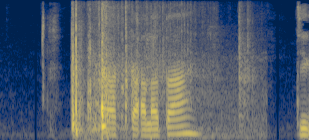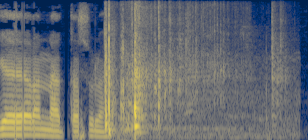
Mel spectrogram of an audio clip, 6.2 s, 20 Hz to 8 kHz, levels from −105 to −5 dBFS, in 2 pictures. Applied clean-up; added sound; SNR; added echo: none; Skateboard; -3 dB; none.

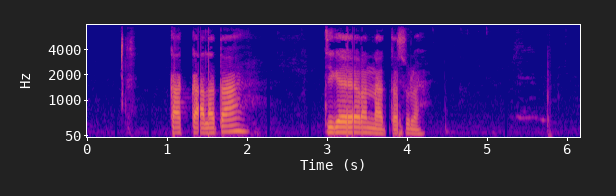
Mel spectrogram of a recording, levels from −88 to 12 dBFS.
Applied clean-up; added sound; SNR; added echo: none; none; none; none.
